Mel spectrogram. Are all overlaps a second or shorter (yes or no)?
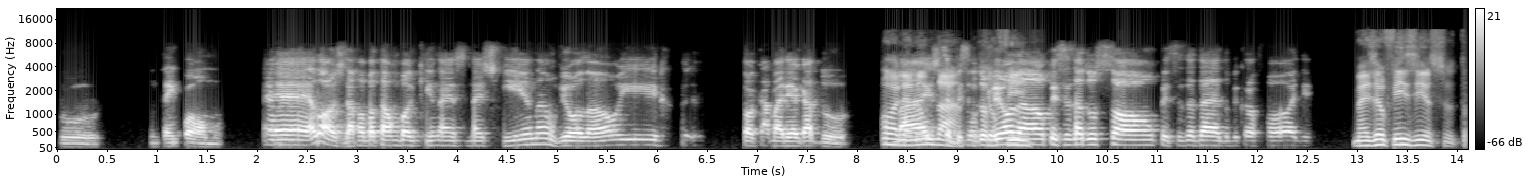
no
